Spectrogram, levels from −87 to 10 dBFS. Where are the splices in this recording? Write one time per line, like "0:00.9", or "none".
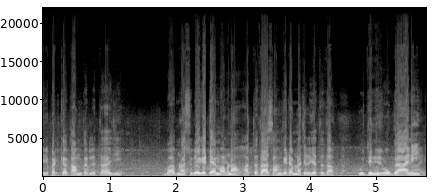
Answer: none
